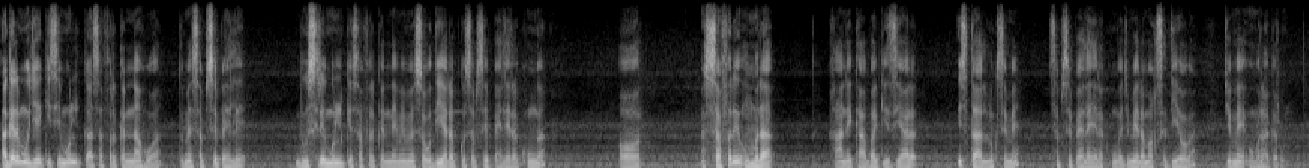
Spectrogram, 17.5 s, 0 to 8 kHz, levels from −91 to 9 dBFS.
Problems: none marked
